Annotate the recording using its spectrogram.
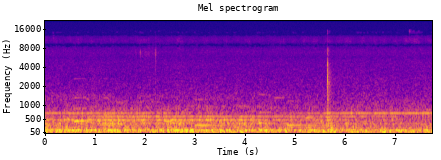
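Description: A pottery wheel hums steadily as it spins.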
